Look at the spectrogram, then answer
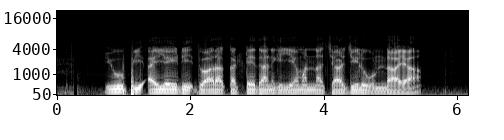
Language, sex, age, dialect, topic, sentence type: Telugu, male, 18-24, Southern, banking, question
